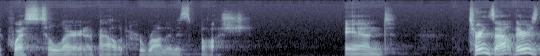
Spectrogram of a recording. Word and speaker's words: Bosch: Garden of Earthly Delights Hieronymus Bosch okay or both if you want the Dutch pronunciation okay this should be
